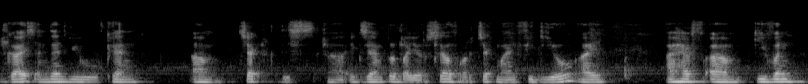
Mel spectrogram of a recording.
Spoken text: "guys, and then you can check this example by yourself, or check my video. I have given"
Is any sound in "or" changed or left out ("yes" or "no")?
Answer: no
